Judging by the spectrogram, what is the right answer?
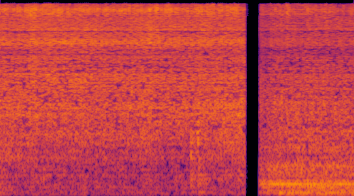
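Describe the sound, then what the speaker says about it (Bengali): Chicken and potatoes being sautéed for a Bengali kosha give off a loud, dense frying hiss close by, broken by a brief moment of silence before the sizzle resumes; no speech. "এবং চিকেনটাও অ্যাড করব। এবার এগুলো সমেত আমি ভালো করে কষিয়ে নেব।"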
